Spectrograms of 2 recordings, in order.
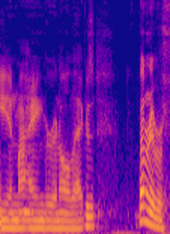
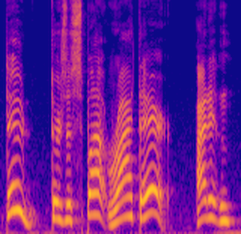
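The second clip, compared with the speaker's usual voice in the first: exasperated; 10 semitones higher, much slower than usual. Retold or imitated. Arguing with the driver.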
